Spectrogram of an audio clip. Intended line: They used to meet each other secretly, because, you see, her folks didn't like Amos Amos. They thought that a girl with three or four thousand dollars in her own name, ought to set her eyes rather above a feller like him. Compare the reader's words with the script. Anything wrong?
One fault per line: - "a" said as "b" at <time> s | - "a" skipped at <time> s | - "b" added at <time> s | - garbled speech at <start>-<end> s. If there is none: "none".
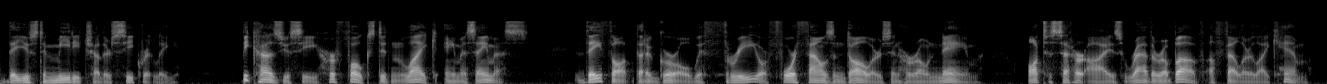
none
